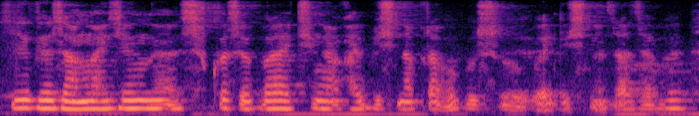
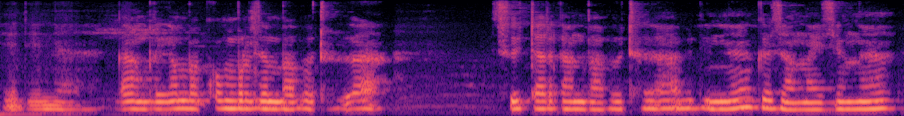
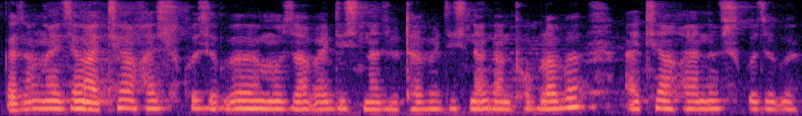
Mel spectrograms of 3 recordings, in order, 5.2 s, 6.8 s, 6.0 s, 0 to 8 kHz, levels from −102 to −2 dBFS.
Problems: low volume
